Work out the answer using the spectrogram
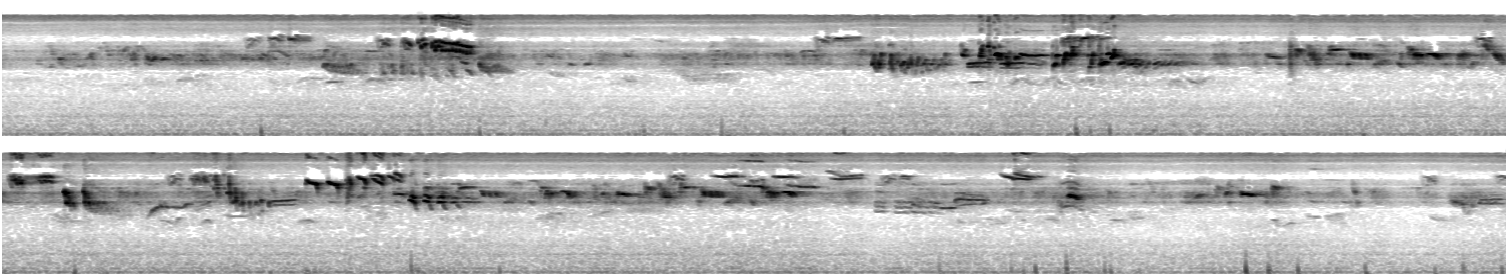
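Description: Songbirds singing in woodland: an unbroken run of high chirps and short trilled phrases from several birds, some phrases louder and closer than others.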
